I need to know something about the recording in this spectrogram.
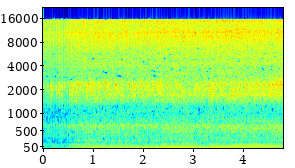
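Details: Toyota Kijang LGX diesel idling with a dull, steady drum-like "dung dung" clatter, about four beats a second, inside the engine; also leaking radiator, oil leak and low power; valve clatter from incorrect valve clearance.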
